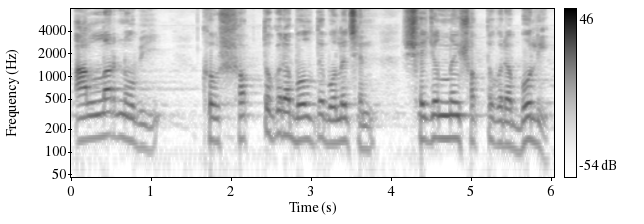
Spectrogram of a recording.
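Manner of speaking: slow, deliberate justification; measured reply. Retold or imitated. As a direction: spell it out slowly, phrase by phrase. His measured answer to complainer.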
